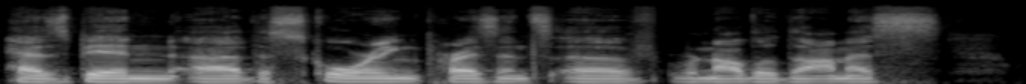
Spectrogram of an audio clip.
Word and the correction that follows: Damus: Can you can you share with us what's the correct way to say his last name? – Damus, you know? Ronaldo Damus.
